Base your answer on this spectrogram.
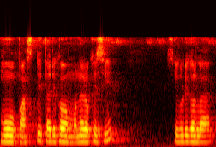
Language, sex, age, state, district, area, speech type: Odia, male, 45-60, Odisha, Boudh, rural, spontaneous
